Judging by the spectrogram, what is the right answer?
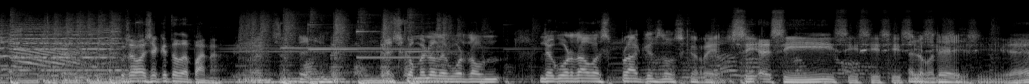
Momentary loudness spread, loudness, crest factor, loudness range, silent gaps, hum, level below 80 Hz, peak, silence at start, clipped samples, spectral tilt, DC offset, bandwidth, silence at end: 6 LU; -26 LUFS; 12 dB; 1 LU; none; none; -36 dBFS; -14 dBFS; 0 s; under 0.1%; -5.5 dB/octave; under 0.1%; 14.5 kHz; 0 s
